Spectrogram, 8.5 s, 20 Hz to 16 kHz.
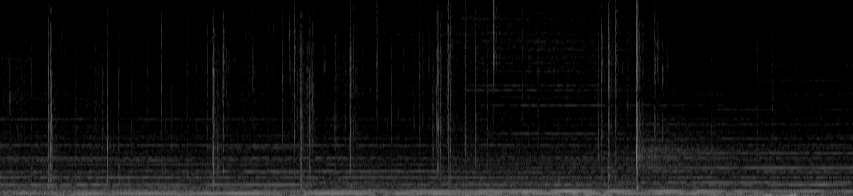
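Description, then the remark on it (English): Melting ice inside a glacier crevasse, about 30 meters (100 feet) down in the glacier, makes repeated sharp ticks and cracks at a loose, roughly steady pace, set over a constant low droning hum, with no voices present. “I think it was so the ice is melting. It was not dripping. It was like and was constantly mm. in beat, and it was uh, the rhythm, and and that was like uh, hundred feet down in the glacier”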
